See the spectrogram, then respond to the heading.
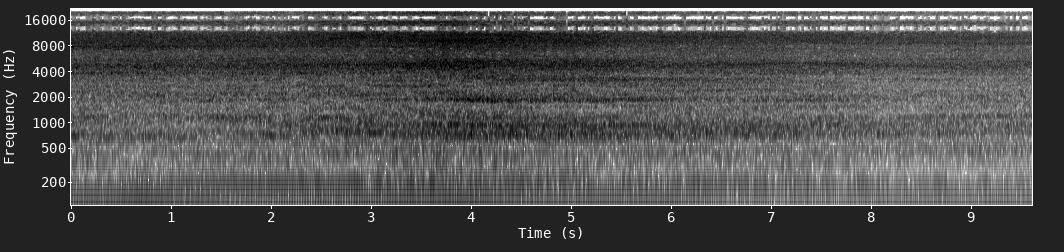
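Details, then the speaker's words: BMW E93 335i turbo six just started after ARM Motorsports full bolt-on kit install: smooth, even low rumble with a steady beat easing down slightly, no knocks or misses; healthy normal running. "All right, ready for the first fire. ARM Performance E93 full bolt-on kit. Starts."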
